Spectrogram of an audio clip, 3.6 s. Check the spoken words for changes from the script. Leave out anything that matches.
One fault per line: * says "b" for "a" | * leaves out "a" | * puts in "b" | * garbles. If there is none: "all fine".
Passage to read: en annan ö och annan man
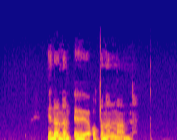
all fine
